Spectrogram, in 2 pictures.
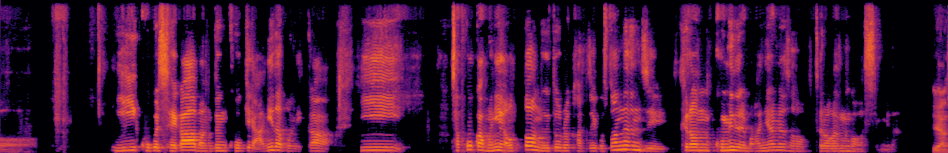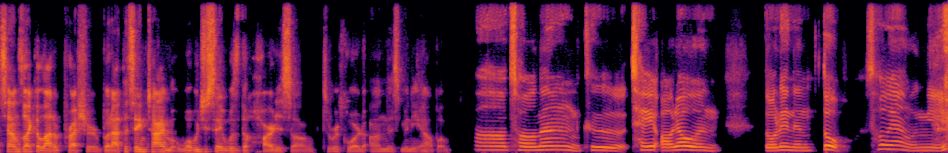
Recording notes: on Zoom for an interview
